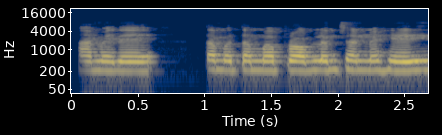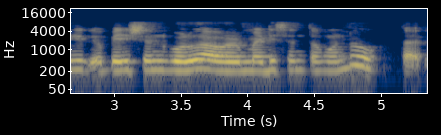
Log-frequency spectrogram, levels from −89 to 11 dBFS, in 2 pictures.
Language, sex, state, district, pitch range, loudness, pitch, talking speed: Kannada, female, Karnataka, Belgaum, 205-220 Hz, -16 LUFS, 215 Hz, 135 wpm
